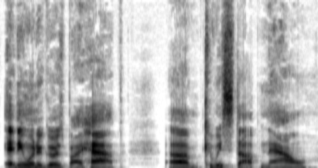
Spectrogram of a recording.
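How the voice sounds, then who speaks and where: A man's voice: low voice, sing-song, measured pace, a bit bright. A man co-hosting a podcast, reading a story aloud with dry, wry joking asides. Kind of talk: casual banter mixed with story reading.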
